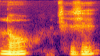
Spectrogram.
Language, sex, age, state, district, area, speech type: Manipuri, male, 30-45, Manipur, Kakching, rural, spontaneous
